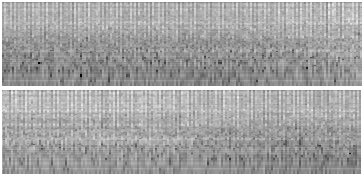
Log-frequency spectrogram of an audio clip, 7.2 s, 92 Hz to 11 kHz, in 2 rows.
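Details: Renault Grand Scénic 1.6 dCi 130 diesel: steady idle with a fast, even metallic clatter ticking regularly over it; engine rattle, noisy timing chain suspected.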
